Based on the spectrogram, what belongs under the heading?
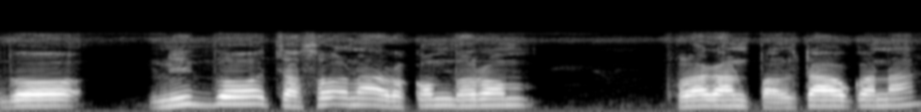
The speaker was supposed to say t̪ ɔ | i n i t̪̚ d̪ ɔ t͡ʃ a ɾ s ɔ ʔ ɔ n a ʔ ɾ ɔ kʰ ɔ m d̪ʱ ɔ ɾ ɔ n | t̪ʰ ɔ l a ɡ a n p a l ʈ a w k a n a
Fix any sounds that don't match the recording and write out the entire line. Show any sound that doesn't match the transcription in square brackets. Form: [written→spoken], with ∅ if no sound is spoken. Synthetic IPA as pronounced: [t̪→d̪] ɔ | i n i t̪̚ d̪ ɔ t͡ʃ a [ɾ→∅] s ɔ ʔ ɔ n a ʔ ɾ ɔ [kʰ→k] ɔ m d̪ʱ ɔ ɾ ɔ [n→m] | t̪ʰ ɔ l a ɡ a n p a l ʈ a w k a n a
